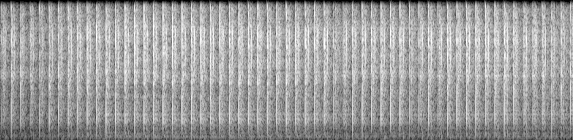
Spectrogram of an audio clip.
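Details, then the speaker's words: Pulse (pressure) wave therapy device demonstrated over a patient's wrist and carpal tunnel for carpal tunnel syndrome at reduced intensity; rapid, regular sharp clicking pulses about twenty per second sending focused energy waves into tissue. "you'll hear the pressure wave unit vibrating the bullet back and forth that's sending Focus waves of energy into the tissue"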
